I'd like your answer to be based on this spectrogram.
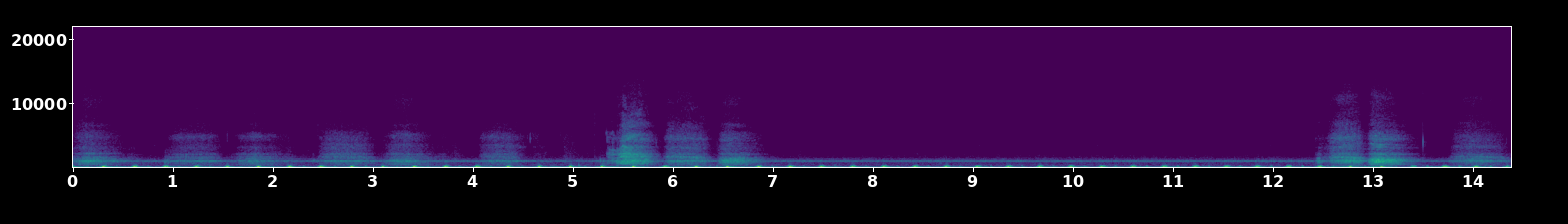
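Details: Post-exercise tachycardia in recovery after 3:30 minutes of squats: rapid, regular heartbeat with bursts of heavy breathing and two short breath-holds.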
